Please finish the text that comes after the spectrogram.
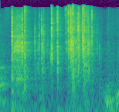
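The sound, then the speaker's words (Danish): Crisp crinkling and rustling of a white paper bag being handed over, in quick irregular bursts of crackle over about two seconds, with faint voices in the background. “Til jer, der ikke kan se, der kan jeg fortælle, at jeg lige nu har fragt Svend Aage Madsen en, øh, en hvid papirspose”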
